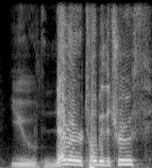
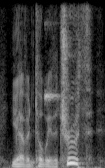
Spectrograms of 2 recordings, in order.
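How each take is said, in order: First: Never hit hard, louder and slower; stress on never. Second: Said in the usual way. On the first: Real, not acted. Accusing the people who lied to him, never stressed. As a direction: lean on never, drag the line out. Repeats the line with more force.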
